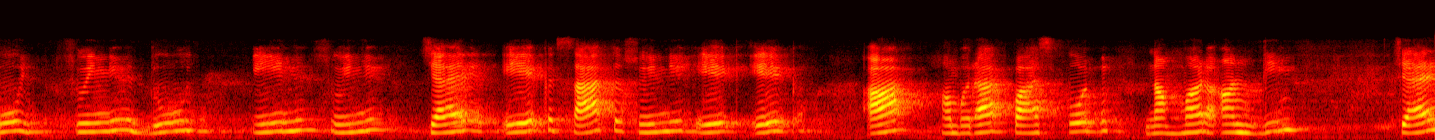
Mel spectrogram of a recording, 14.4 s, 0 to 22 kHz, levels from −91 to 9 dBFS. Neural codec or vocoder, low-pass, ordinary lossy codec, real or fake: codec, 16 kHz, 0.8 kbps, ZipCodec; 7.2 kHz; Opus, 32 kbps; fake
